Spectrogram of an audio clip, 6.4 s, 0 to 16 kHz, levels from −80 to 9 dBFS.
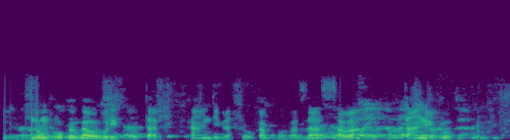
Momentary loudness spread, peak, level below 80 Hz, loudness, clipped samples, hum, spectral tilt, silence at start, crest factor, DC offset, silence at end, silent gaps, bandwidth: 12 LU; -2 dBFS; -56 dBFS; -18 LUFS; under 0.1%; none; -6 dB/octave; 0.05 s; 16 dB; under 0.1%; 0.05 s; none; 7.4 kHz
